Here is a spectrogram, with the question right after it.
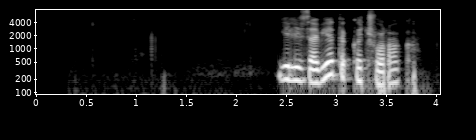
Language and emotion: Russian, neutral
